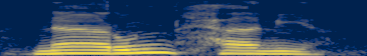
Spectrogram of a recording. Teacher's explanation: Ensuite, nous avons un exemple de idhar, encore le dernier verset, narun hamiya. Nous avons un tanwin, damatain, suivi de la lettre ha. Donc on manifeste clairement la lettre ha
